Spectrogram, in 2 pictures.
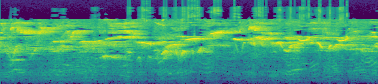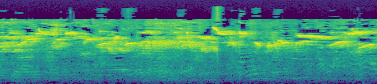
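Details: An albino Oriental magpie-robin (Copsychus saularis) sings without pause: rich, varied whistles and rapid twittering phrases, high and bright, with sharp chattering notes mixed in.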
